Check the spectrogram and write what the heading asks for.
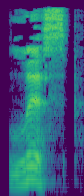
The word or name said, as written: lisp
